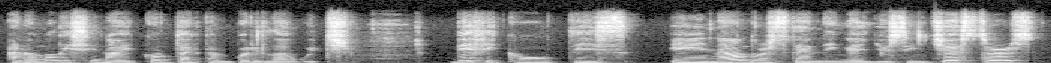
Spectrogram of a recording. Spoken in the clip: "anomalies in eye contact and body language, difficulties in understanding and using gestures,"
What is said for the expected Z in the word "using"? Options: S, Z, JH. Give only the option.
S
